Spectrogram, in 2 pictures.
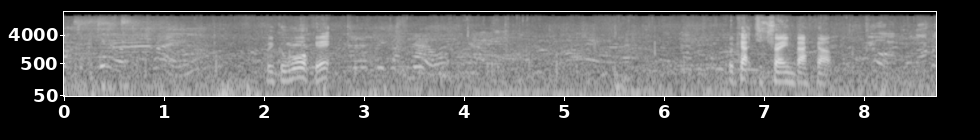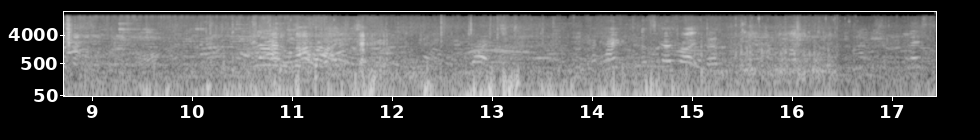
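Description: A young boy talks excitedly nearby.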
